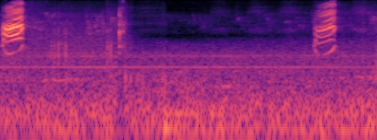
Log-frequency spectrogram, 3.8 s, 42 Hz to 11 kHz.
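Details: Azure-winged magpie complaining, recorded 17 July 2017: two short, loud, harsh wavering calls with a rasping, layered tone, about three seconds apart, over a steady low hum and quiet background.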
